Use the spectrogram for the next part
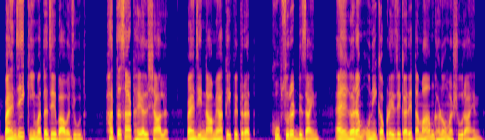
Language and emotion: Sindhi, neutral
